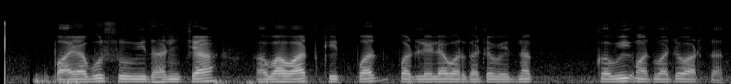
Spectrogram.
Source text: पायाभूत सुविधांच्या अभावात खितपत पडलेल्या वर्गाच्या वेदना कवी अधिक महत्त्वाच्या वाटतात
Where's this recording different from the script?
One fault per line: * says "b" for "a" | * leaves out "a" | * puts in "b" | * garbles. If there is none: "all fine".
* leaves out "अधिक"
